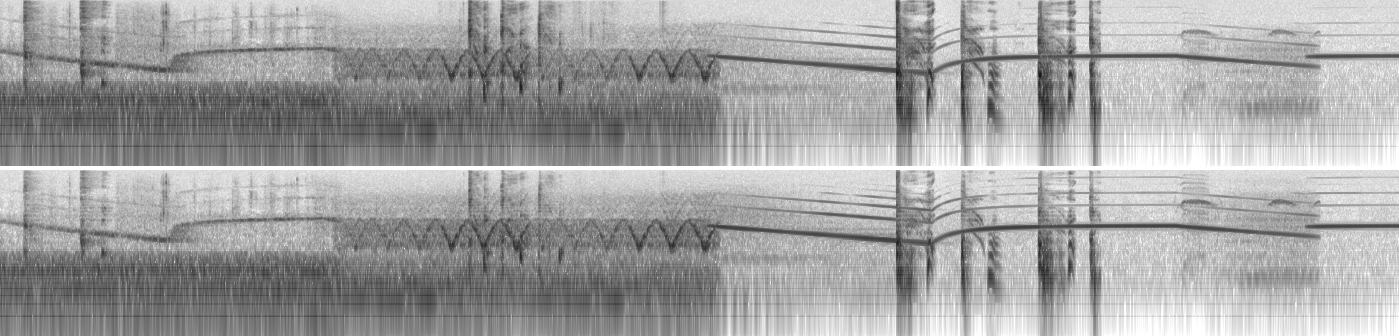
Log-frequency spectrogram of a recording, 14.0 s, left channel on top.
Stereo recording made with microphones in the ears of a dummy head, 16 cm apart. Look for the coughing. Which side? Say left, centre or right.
left.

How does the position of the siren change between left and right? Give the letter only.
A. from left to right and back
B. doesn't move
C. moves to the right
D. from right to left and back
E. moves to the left
C.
